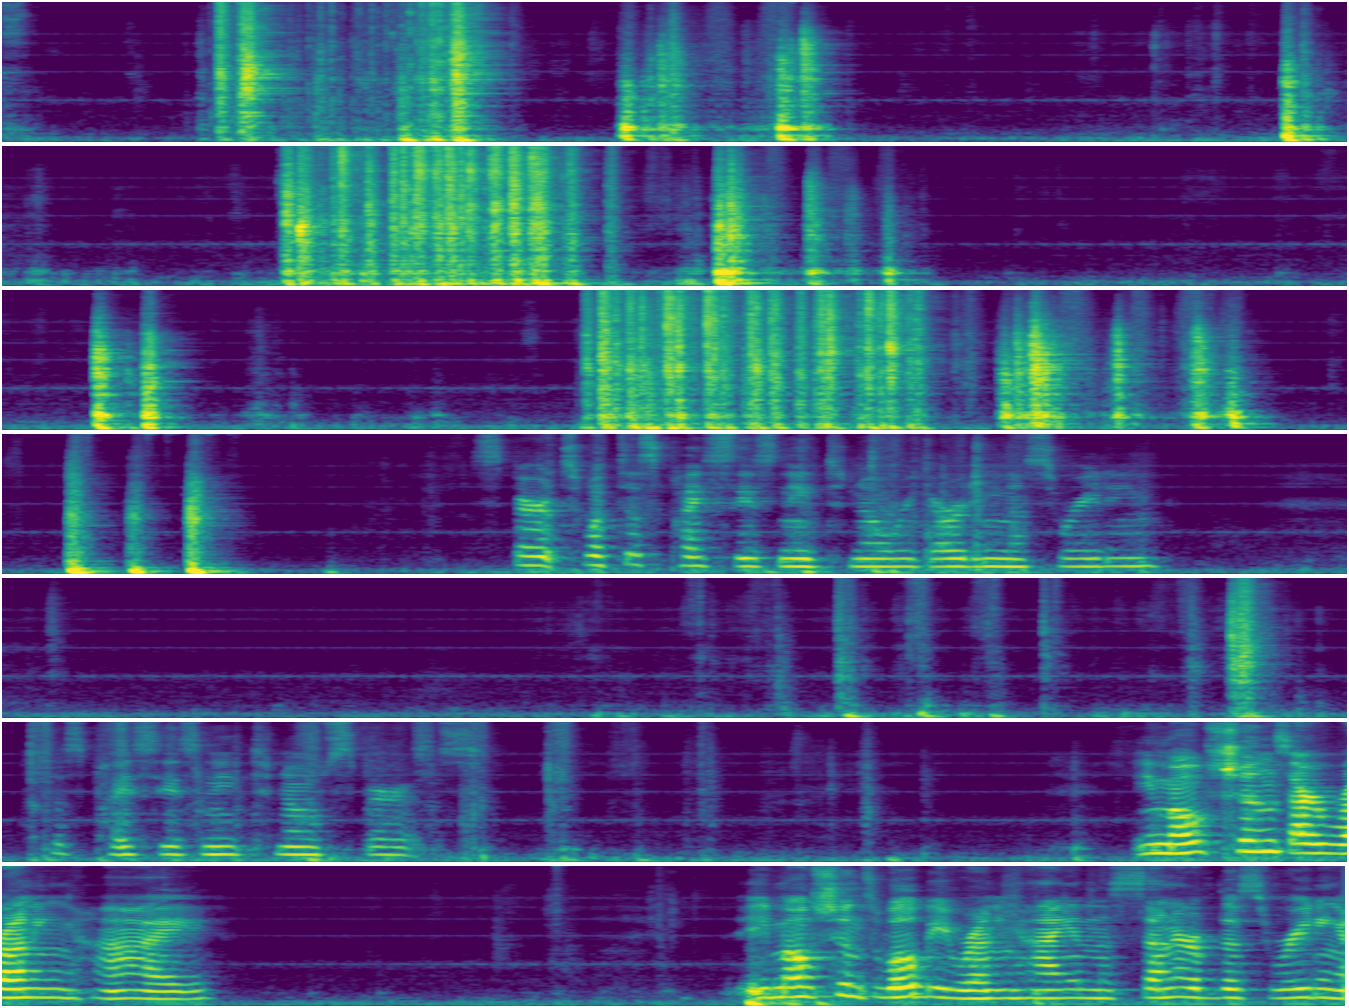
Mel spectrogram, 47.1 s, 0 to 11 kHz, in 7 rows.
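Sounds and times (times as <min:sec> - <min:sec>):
cards riffle shuffling: 0:01.4 - 0:02.5, 0:08.3 - 0:09.8, 0:16.4 - 0:18.2, 0:29.7 - 0:33.9, 0:35.1 - 0:38.1.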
